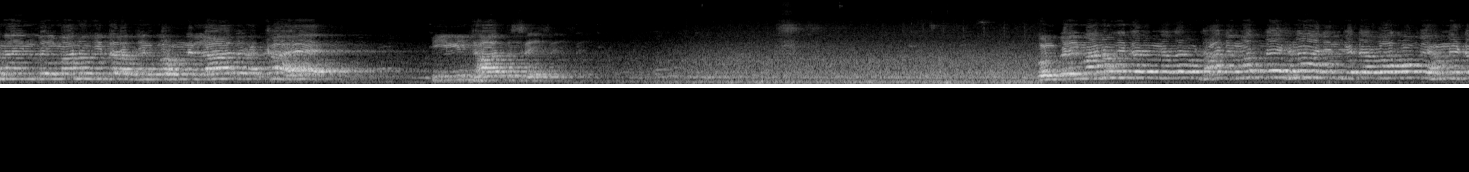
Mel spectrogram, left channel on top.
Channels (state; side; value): silent; right; 65 dB below the other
